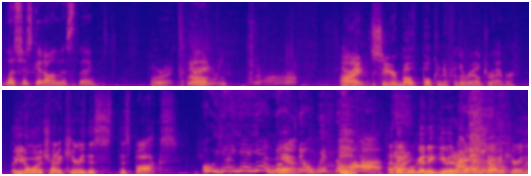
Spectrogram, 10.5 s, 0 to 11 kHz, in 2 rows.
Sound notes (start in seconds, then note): 1.8 grunting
